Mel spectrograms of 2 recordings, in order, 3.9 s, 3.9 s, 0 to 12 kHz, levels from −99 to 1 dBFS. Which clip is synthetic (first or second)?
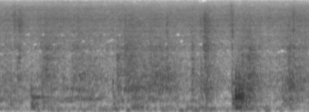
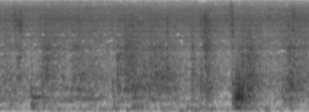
second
